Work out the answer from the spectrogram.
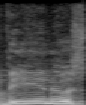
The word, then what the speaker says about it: Venus: stars just think people there's nothing difficult about the pronunciation of those two names Venus Serena no difficult sounds at all but still the commentators changed the names to Hungarian hybrids Michael J Fox drove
